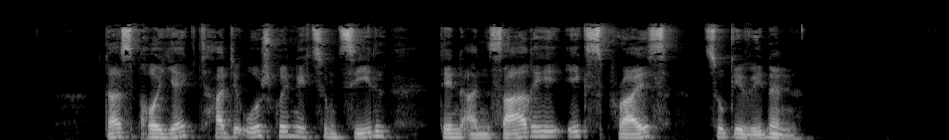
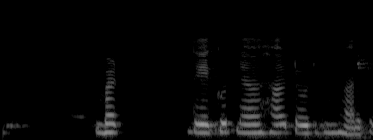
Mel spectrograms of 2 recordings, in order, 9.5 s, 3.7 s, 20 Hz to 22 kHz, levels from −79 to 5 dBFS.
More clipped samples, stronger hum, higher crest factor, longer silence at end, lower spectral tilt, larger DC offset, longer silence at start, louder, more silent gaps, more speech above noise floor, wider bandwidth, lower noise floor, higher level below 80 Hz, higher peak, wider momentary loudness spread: neither; neither; first, 24 dB vs 18 dB; first, 1.45 s vs 0 s; about the same, -3.5 dB/octave vs -4.5 dB/octave; neither; first, 1.05 s vs 0.05 s; first, -22 LUFS vs -41 LUFS; neither; first, 54 dB vs 45 dB; first, 11.5 kHz vs 7.8 kHz; second, -77 dBFS vs -85 dBFS; first, -52 dBFS vs -88 dBFS; first, -2 dBFS vs -24 dBFS; first, 11 LU vs 7 LU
